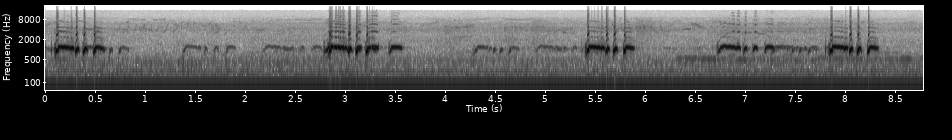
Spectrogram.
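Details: Local zebra dove singing in a low bass style: four loud staccato cooing bursts spaced two to three seconds apart, with quieter trilled coos from other doves between them.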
